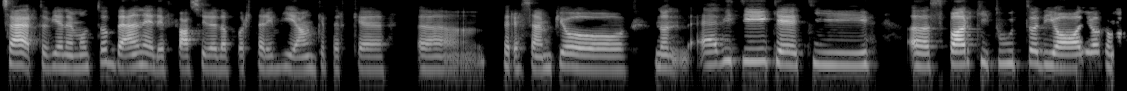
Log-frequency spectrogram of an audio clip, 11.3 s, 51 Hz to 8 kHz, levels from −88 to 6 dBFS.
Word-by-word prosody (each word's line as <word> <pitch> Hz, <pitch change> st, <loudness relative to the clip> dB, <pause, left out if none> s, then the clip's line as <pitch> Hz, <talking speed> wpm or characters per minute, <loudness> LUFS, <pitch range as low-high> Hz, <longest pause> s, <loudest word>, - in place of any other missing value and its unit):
Certo, 215 Hz, -2 st, +6 dB
viene 195 Hz, -1 st, -3 dB
molto 195 Hz, +6 st, -10 dB
bene 205 Hz, -1 st, +4 dB
ed 190 Hz, -, -3 dB
è 175 Hz, -, -4 dB
facile 180 Hz, +1 st, -2 dB
da 175 Hz, -, -5 dB
portare 185 Hz, 0 st, -8 dB
via, 185 Hz, -3 st, -4 dB
anche 180 Hz, +2 st, -9 dB
perché, 175 Hz, -1 st, -8 dB, 0.3 s
uhm, 185 Hz, -, -8 dB, 0.2 s
per 200 Hz, -, -9 dB
esempio 185 Hz, -1 st, -2 dB, 0.2 s
non 195 Hz, +9 st, -6 dB, 0.2 s
eviti 270 Hz, +3 st, +2 dB
che 220 Hz, -5 st, +4 dB
ti, 220 Hz, -1 st, -9 dB, 0.4 s
uhm, 205 Hz, -1 st, +3 dB
sporchi 225 Hz, +3 st, +5 dB
tutto 240 Hz, 0 st, -6 dB
di 225 Hz, -2 st, -5 dB
olio, 200 Hz, +3 st, +3 dB
come 200 Hz, -2 st, -9 dB
200 Hz, 135 wpm, -24 LUFS, 185-225 Hz, 0.4 s, Certo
